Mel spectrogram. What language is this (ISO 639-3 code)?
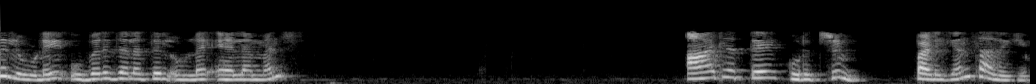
mal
